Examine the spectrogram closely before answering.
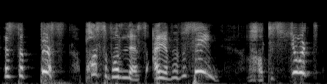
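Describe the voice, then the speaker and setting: A woman's voice: sing-song, quick pace, no room sound, lo-fi sound. A woman voicing a fussy, prim female pony who speaks theatrically and is easily appalled. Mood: amazed, delighted. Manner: theatrical, shrill outbursts, ranting primly.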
